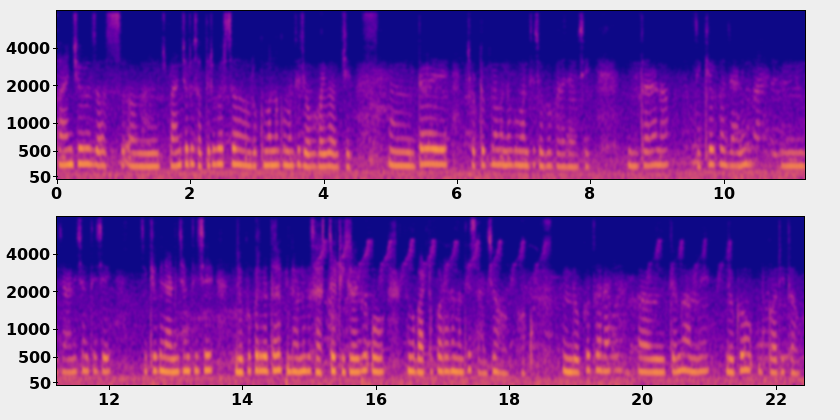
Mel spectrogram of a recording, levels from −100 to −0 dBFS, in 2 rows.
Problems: continuous background conversations, low volume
